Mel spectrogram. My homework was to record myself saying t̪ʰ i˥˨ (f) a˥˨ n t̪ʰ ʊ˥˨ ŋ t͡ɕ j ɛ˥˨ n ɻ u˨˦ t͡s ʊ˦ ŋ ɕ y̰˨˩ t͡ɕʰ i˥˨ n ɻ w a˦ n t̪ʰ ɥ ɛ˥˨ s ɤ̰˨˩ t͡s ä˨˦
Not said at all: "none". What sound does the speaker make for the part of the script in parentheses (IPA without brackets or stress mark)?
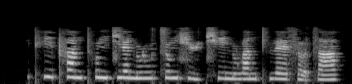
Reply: pʰ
